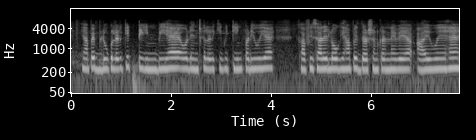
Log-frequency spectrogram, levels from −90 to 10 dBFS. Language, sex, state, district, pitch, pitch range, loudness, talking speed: Hindi, female, Uttar Pradesh, Muzaffarnagar, 255 Hz, 250-260 Hz, -25 LUFS, 210 wpm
